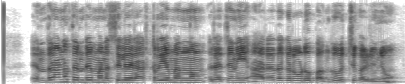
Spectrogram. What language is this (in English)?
Malayalam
